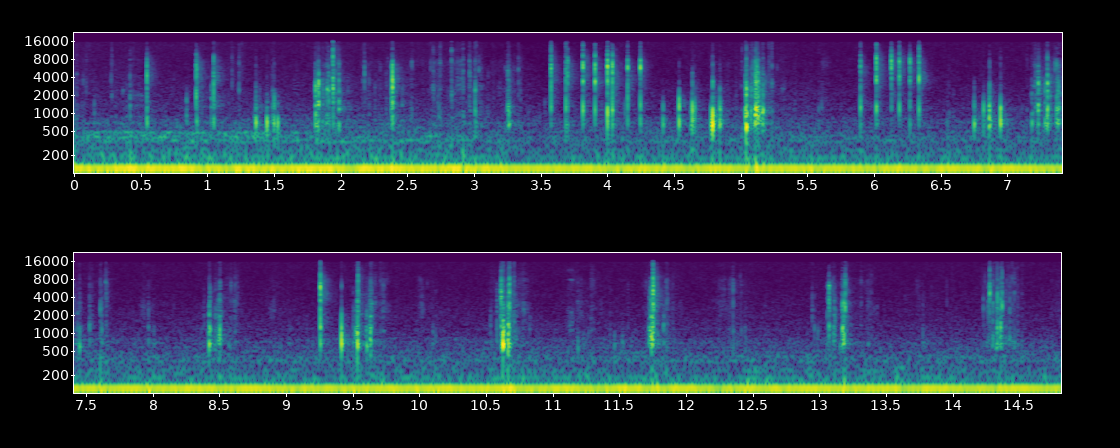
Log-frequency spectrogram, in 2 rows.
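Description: Fingertips type rapidly on the dark rubber chatpad keys of a hollow, handheld white plastic Xbox 360 controller and press its face buttons. The result is a steady run of quick, dry, bright clicks and taps over a constant low hum, each click stopping almost at once.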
